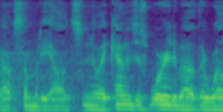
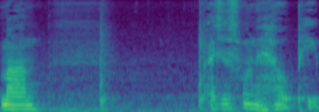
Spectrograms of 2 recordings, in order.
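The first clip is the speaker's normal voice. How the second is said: whispery, breathy, tearful pleading; 7 dB quieter than usual. Retelling crying to Mom before going upstairs, imitating own crying. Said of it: "and I started crying".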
